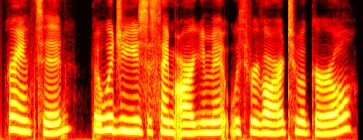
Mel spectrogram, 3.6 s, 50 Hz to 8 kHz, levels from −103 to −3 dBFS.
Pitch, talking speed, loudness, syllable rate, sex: 225 Hz, 200 wpm, -17 LUFS, 5.6 syllables/s, female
